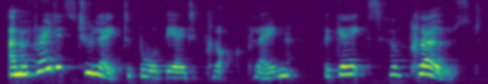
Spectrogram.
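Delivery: a touch of smug clerk; firm clerk. A narrator's reading. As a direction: shut him down. Clerk refuses professor firmly.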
